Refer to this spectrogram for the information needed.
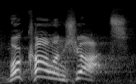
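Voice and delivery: rising preacher's shout, loud and high; fiery pulpit preaching; preaching at full force. Real, not acted. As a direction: build the sermon to a roaring climax.

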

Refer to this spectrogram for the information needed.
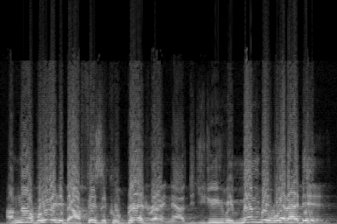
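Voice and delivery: loud and high, pleading with them; pleading rebuke. Acted. Jesus asking the disciples to remember, loud pleading rebuke. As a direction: demand it of them, voice climbing.

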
